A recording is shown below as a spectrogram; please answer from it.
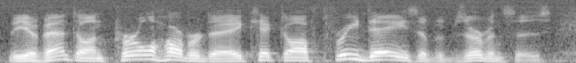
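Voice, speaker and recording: A man's voice: mid-range voice, big pitch swings, moderate pace, warm tone, poor audio. A man anchoring a news broadcast, reading scripted stories.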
